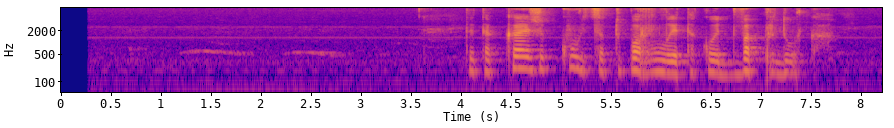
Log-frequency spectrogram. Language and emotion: Russian, angry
